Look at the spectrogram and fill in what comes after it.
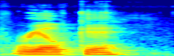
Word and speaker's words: Rilke: Rilke? – That's how they say it in Germany.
